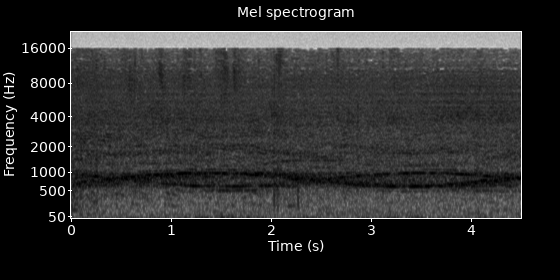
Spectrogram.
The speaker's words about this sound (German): Das wäre eine ganz schöne Idee. Ich werde die mal einbringen, dass der Sirenenalarm ab jetzt fix unsere Tradition wird.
